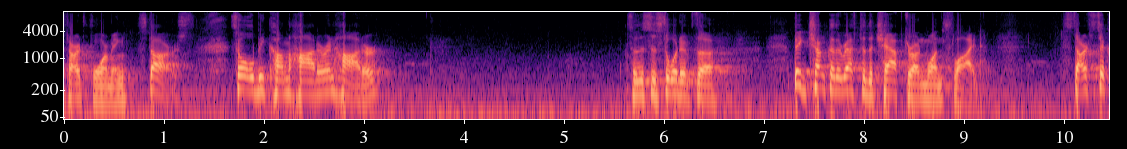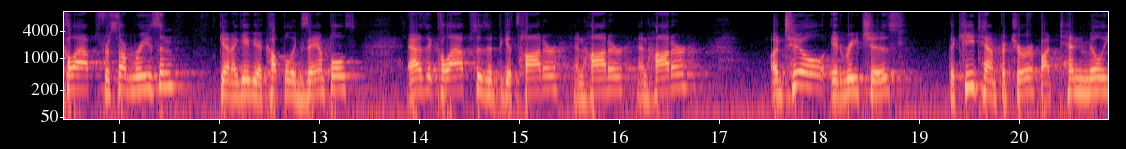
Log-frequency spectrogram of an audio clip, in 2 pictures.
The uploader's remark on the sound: Live Class Lecture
